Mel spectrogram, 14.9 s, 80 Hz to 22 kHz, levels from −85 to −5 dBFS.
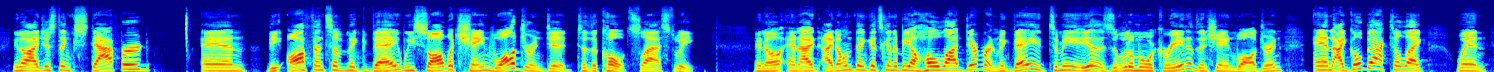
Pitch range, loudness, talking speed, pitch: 160-215 Hz, -21 LUFS, 220 wpm, 180 Hz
